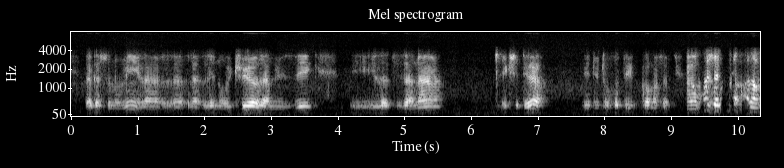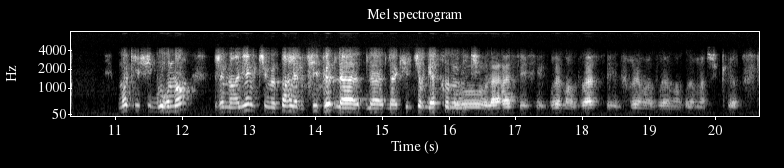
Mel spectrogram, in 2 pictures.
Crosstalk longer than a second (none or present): none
